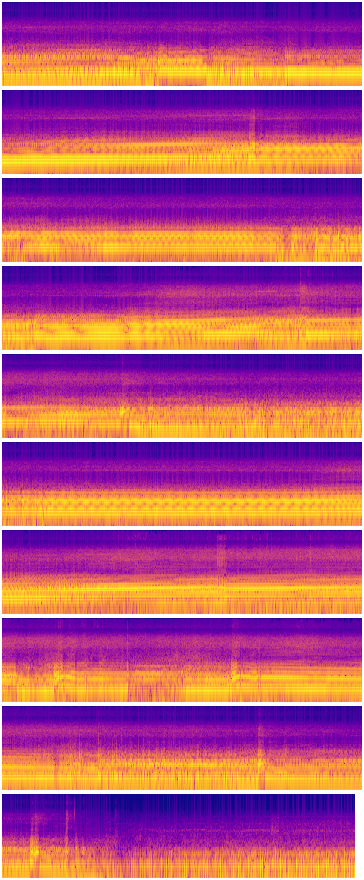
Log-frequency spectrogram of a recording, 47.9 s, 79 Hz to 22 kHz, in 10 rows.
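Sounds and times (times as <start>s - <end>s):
motorcycle engine revving: 0.0s - 47.9s.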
